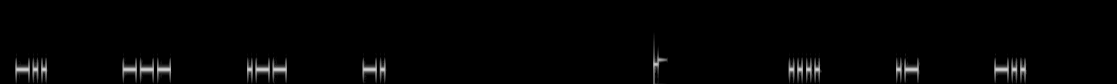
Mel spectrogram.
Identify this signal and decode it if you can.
Morse code, heard as a keyed tone, about 28 wpm, spaced as for 10 wpm, 690 Hz. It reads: DOWN HAD
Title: 6x Character Spacing - Top 100 Words - 28wpm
